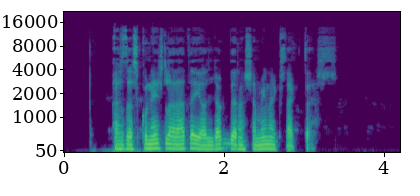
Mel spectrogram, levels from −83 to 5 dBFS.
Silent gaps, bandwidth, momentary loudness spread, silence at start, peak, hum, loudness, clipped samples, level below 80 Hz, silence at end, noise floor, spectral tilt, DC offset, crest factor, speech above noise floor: none; 14 kHz; 14 LU; 0.6 s; -2 dBFS; none; -19 LUFS; under 0.1%; -44 dBFS; 0.9 s; -71 dBFS; -6.5 dB/octave; under 0.1%; 18 dB; 53 dB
